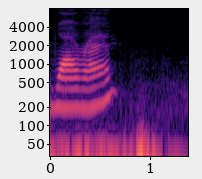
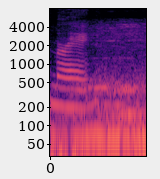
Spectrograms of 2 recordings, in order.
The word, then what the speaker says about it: Moiraine: Like, one of the characters is, I think it's pronounced Moiraine. I always said Moraine, because it sounds stupid.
